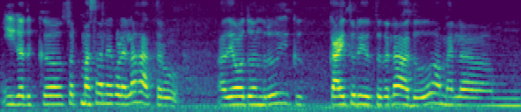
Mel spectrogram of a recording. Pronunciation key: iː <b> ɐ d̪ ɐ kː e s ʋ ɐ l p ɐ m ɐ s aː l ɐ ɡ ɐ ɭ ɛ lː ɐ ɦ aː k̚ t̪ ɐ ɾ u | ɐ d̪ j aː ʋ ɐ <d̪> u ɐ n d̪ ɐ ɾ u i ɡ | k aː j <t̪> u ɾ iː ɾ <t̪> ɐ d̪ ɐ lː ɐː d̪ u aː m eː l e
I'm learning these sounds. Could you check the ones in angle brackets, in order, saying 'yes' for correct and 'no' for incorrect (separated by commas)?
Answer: no, yes, yes, yes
